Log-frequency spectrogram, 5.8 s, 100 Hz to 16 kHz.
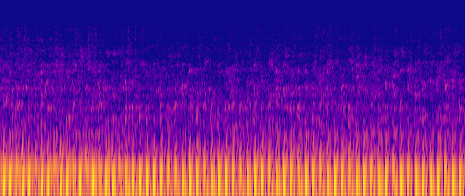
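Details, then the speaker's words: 1986 Suzuki Intruder V-twin after cleaning threads, refitting the main jet and replacing leaking fuel hoses: deep, even thumping about three to four beats a second with no misses; idling cleanly. "put the thing back together and finally it starts and runs all right"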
